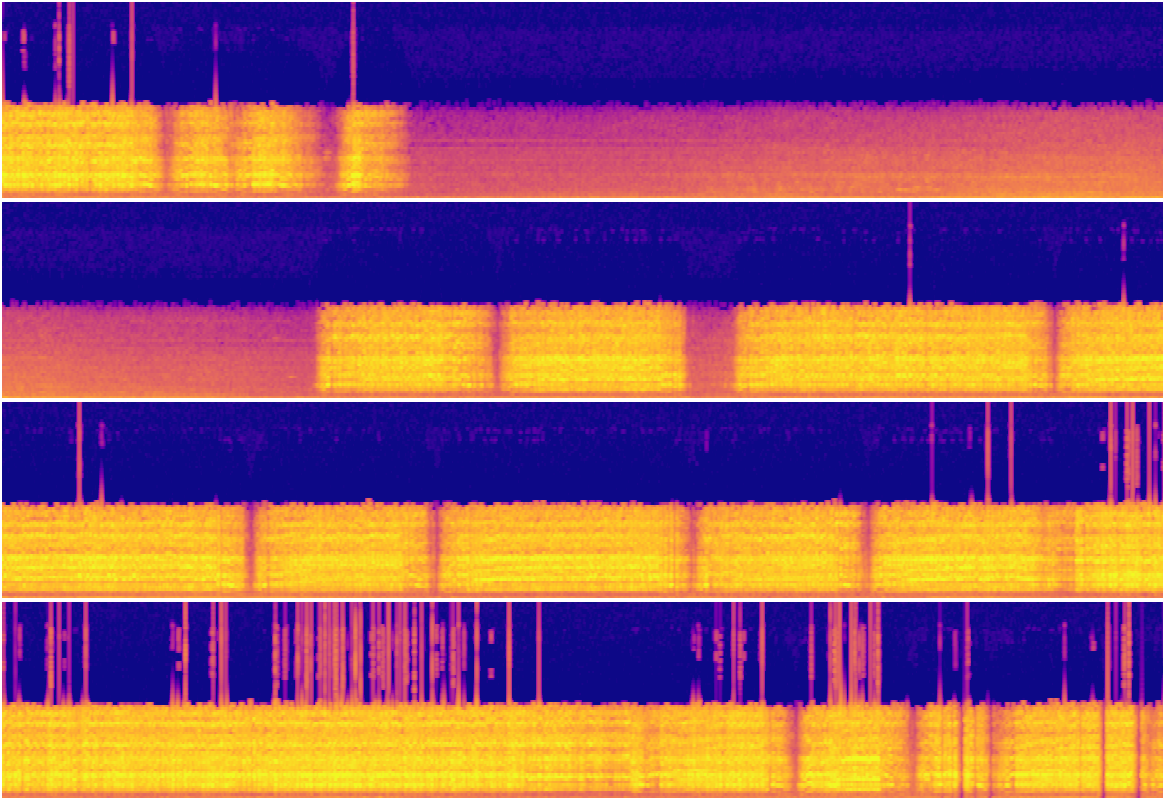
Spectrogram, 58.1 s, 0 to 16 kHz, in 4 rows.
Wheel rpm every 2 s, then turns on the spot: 180, 80, 10, 0, 0, 0, 0, 0, 30, 160, 160, 130, 210, 170, 210, 160, 160, 190, 140, 160, 210, 210, 210, 210, 220, 200, 140, 130, 130.
none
